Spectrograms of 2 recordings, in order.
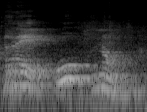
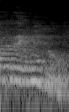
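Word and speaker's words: reúno: tilde a día o le ponemos tilde a re-u-no, que son tres sílabas. Si yo a re-uno no le pongo tilde, tengo que leer re-uno, como tengo que leer reina.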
